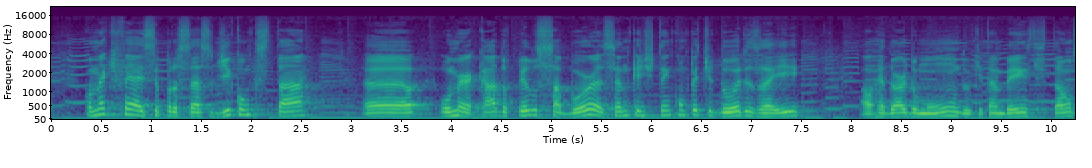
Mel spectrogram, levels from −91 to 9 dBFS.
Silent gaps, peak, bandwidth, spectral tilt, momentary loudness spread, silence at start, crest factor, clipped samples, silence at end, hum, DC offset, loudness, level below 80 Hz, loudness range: none; -6 dBFS; 15.5 kHz; -6 dB/octave; 8 LU; 0 s; 14 dB; under 0.1%; 0 s; none; 0.2%; -20 LUFS; -44 dBFS; 1 LU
